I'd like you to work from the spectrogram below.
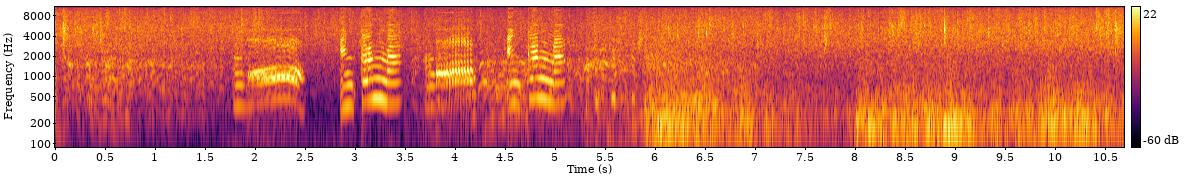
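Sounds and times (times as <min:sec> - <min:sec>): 
laughter: 0:00.0 - 0:07.1
summer rain hissing in Palma de Mallorca: 0:00.0 - 0:10.6
speech: 0:02.8 - 0:06.2
deep rolling thunder of a summer thunderstorm in Palma de Mallorca: 0:05.2 - 0:10.6.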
